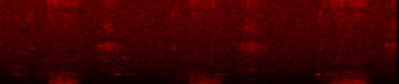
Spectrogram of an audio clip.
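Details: A small female pet monkey snoring while napping on her owner and dreaming: three low, throaty rasping snores, each about a third of a second long, spaced roughly one and a half seconds apart in a quiet room.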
